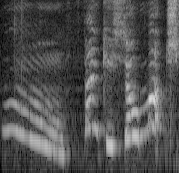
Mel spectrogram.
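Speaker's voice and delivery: lightly high mother duck; Missus Duck. A narrator's reading. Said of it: "said Missus Duck".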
